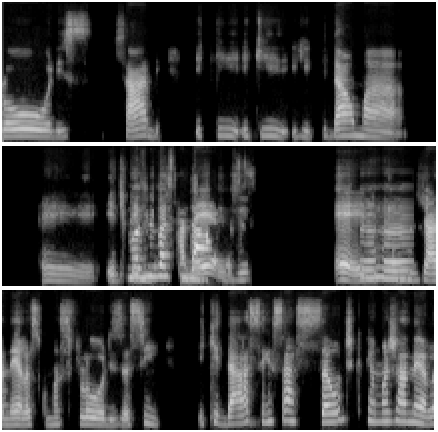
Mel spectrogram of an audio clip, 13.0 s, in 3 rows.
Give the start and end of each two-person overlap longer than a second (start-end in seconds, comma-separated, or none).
5.6-6.8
